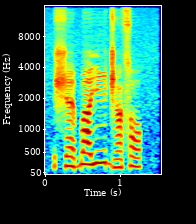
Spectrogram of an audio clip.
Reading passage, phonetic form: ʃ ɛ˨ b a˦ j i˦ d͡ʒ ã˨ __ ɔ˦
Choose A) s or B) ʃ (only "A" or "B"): A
